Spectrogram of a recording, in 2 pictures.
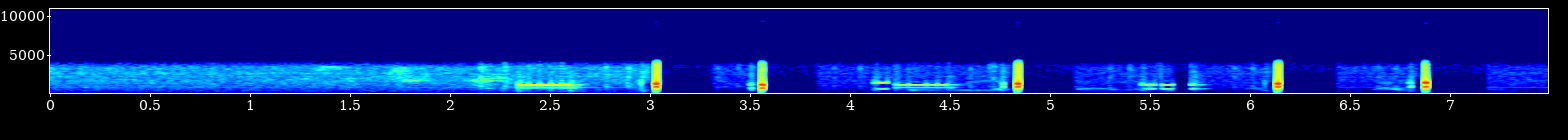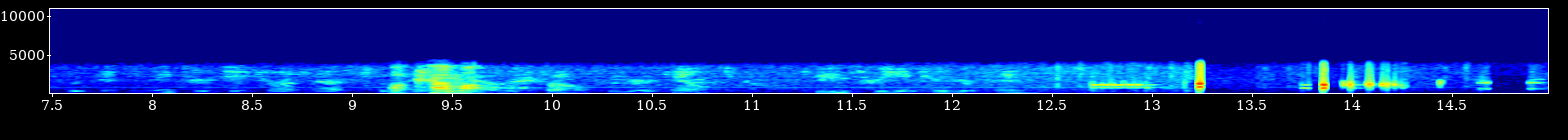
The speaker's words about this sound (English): I'm sorry, but I did not hear you press at least 4 digits of your PIN number.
